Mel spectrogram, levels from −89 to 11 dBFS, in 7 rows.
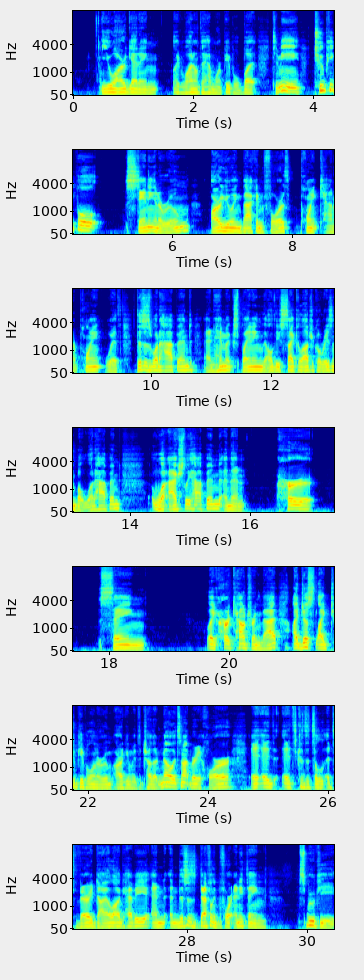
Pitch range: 105-125 Hz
